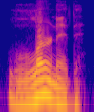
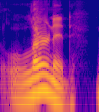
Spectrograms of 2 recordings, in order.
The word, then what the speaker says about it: learned: And pretty soon you're going to become what they call learned, which is spelled just like learned, but it's learned.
